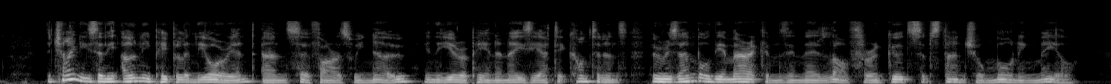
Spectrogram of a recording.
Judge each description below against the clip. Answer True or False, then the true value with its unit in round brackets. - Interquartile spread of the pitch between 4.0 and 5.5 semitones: True (4.6 semitones)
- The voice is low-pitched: True (105 Hz)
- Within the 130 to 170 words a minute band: False (185 wpm)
